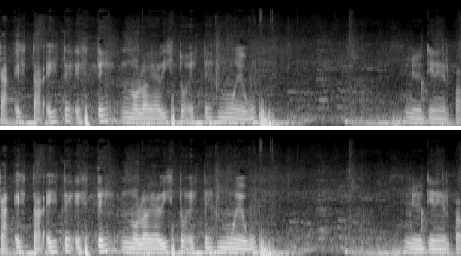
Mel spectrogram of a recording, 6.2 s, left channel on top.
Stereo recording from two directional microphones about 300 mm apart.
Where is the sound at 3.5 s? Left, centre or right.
Centre.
